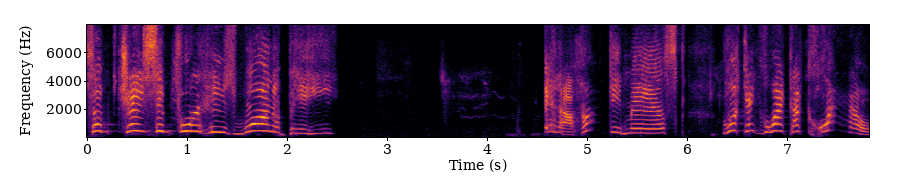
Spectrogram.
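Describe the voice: In a put-on character voice, a woman squeaks at an extremely high pitch, going at a very slow pace with long, frequent pauses.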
